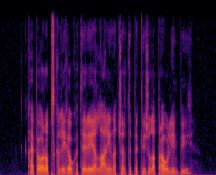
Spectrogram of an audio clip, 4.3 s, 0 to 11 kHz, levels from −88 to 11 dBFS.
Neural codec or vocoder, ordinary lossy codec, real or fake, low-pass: none; none; real; 9.9 kHz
